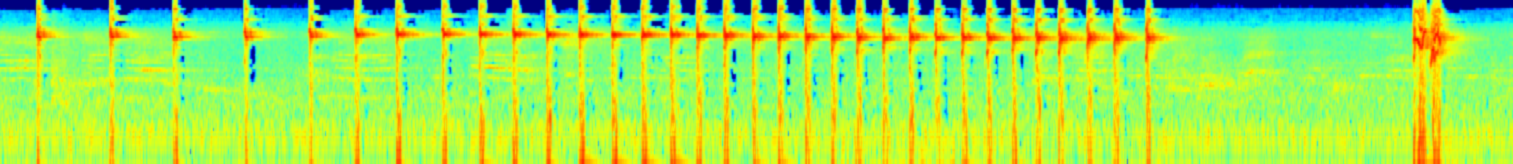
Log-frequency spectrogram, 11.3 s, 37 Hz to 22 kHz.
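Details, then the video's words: A two-month-old lovebird builds a ngekek chatter from widely spaced high clicks into a quick steady run of sharp notes for about eight seconds, then a pause and one loud squawk. "LOVEBIRD ini sekali BUNYI, Lovebird 2 Bulan gak BAKALAN DIAM, Langsung NYAUT NGEKEK"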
